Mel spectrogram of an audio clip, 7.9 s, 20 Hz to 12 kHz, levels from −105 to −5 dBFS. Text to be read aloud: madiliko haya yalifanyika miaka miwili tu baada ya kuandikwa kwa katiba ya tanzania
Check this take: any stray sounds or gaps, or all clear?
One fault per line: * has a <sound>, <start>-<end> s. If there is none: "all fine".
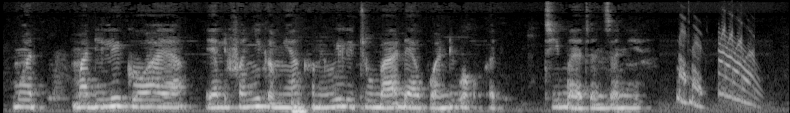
* has a chirp, 6.8-7.7 s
